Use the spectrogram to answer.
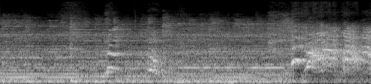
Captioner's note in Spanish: Más gruñidos; Risas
